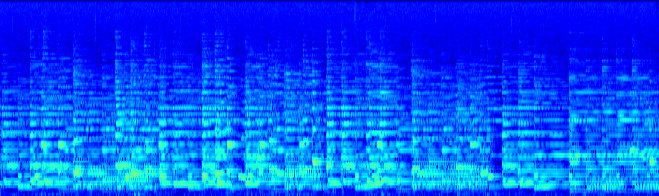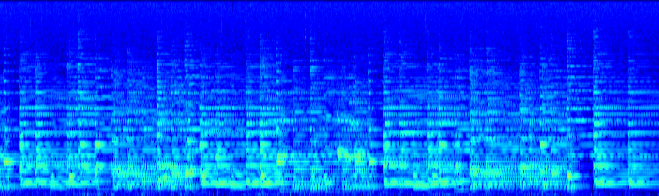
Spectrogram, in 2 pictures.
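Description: Instrumental piano music: slow, sustained chords changing about once a second.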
